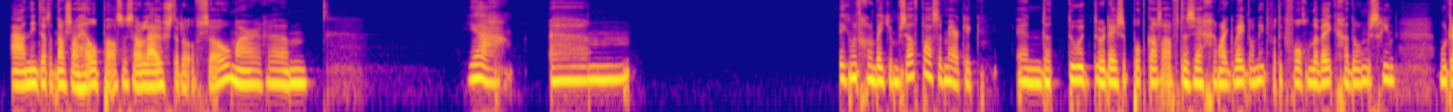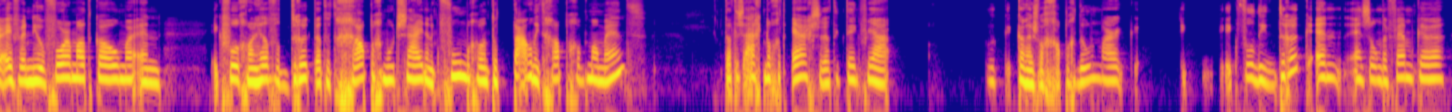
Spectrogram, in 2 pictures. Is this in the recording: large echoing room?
no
